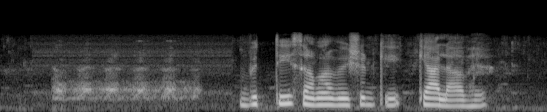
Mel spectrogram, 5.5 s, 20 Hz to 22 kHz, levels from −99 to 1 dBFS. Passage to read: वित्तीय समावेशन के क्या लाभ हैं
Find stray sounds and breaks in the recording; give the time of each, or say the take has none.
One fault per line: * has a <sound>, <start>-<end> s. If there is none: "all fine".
* has a bark, 0.5-2.0 s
